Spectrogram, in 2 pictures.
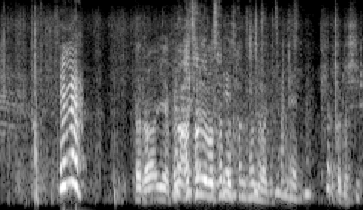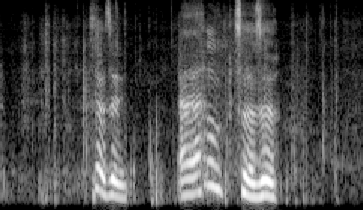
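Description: A young child laughs and chatters nearby.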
